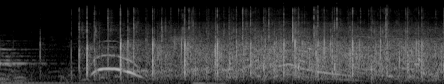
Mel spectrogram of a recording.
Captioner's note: audience applauding and cheering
